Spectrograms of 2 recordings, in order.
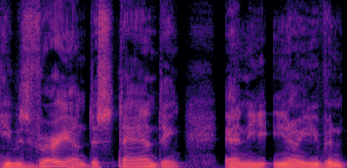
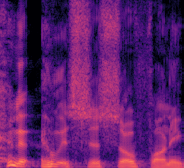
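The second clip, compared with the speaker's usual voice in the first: ordinary delivery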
